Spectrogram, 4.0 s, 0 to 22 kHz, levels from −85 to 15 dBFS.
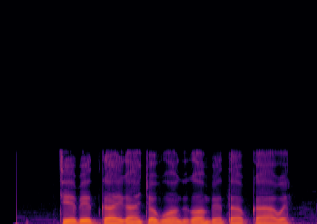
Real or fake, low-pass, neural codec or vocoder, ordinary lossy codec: real; 7.2 kHz; none; none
